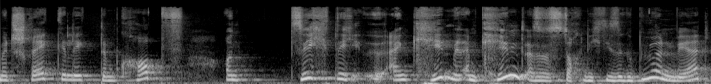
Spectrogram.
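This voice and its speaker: Amid noticeable background noise and audible room echo, a woman with a fairly high voice talks at a fairly slow pace with lively intonation. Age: 60s. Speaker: book publisher. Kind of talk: casual chat.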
